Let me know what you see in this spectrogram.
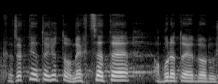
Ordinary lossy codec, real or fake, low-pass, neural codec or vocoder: Opus, 64 kbps; fake; 10.8 kHz; autoencoder, 48 kHz, 32 numbers a frame, DAC-VAE, trained on Japanese speech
